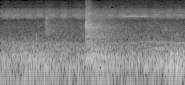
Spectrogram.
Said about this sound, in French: Le grincement aigu d'un portail, ponctuant une première salve grave du tonnerre, m'en empêche.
